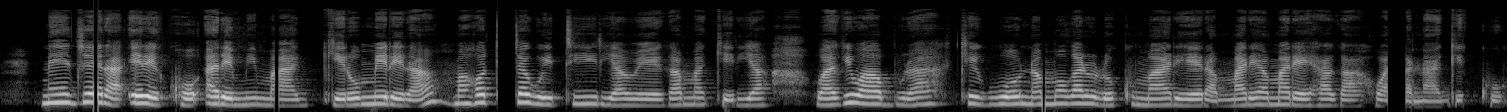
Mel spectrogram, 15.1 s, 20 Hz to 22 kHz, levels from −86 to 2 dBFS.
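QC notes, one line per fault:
0.93 s and 2.74 s: block of digital silence, 46 ms each. The speech drops to silence with no fade and resumes just as abruptly, so each gap is a short hole. The length fits a 2048-sample buffer that was not filled in time.
4.97 to 5.16 s and 13.87 to 14.06 s: block of digital silence, 186 ms each. These are heard as dropouts with hard edges. The length fits an 8192-sample block left unfilled.
10.42 s: block of digital silence, 30 ms. A brief hole, heard as a tick-like break in the speech.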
